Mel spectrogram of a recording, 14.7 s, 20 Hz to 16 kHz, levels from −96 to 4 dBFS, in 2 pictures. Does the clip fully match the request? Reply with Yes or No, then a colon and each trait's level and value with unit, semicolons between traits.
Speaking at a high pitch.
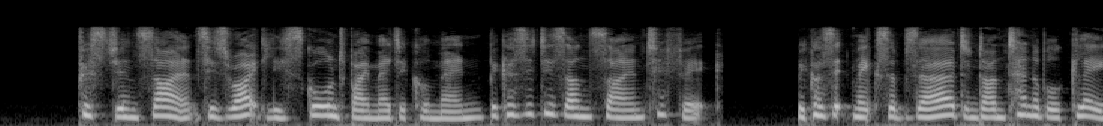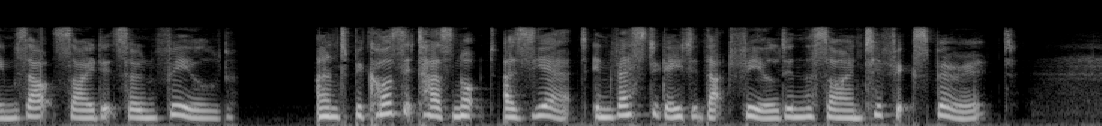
Yes: high, 210 Hz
